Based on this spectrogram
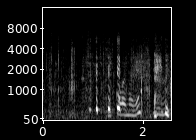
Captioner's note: laughs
